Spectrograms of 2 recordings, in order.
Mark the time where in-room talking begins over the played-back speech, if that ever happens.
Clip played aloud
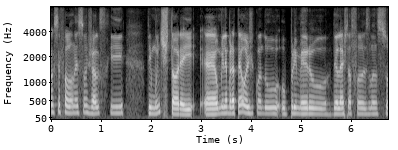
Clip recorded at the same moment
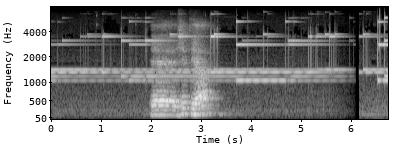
2 s

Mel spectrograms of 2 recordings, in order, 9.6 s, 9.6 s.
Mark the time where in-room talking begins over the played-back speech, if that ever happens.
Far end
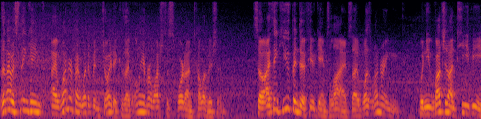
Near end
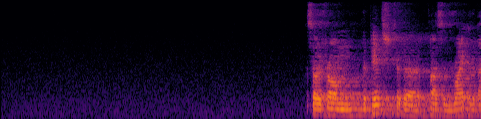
6 s

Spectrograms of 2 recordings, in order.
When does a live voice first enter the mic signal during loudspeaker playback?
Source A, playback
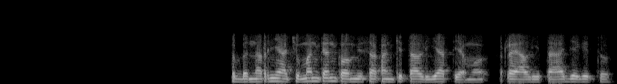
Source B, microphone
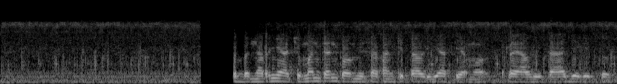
none

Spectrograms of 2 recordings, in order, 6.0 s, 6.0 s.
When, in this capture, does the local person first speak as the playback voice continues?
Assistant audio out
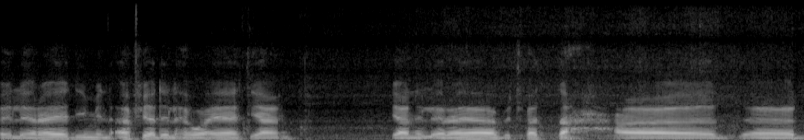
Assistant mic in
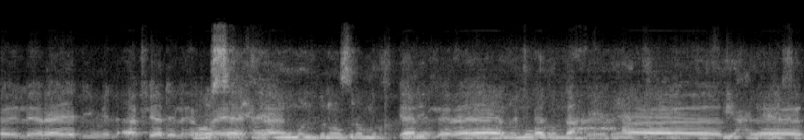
1 s

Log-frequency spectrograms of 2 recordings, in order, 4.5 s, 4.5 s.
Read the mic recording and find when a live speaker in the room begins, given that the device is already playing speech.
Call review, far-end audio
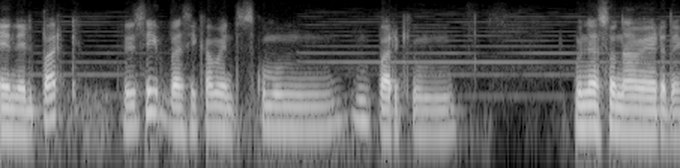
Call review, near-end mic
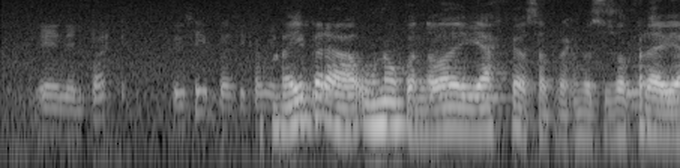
2 s

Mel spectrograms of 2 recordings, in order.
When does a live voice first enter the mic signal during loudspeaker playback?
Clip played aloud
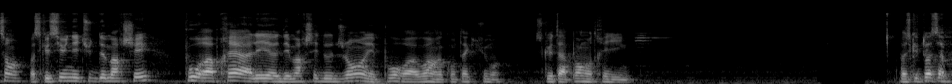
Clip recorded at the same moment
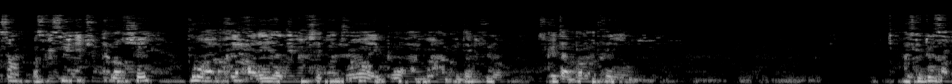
none

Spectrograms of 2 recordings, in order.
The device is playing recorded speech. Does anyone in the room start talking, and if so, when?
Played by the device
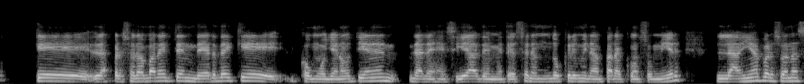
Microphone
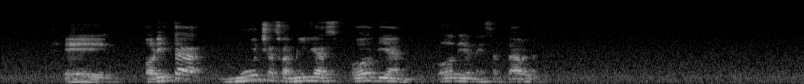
1 s

